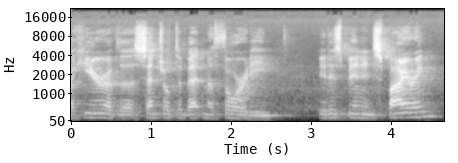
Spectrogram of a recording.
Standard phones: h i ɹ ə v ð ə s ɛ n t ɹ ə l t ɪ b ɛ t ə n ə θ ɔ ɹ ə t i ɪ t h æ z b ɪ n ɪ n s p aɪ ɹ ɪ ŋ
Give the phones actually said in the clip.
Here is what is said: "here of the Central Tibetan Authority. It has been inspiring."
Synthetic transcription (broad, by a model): h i ɹ ə v ð ə s ɛ n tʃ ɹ l t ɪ b ɛ t n ə θ ɔ ɹ ə t i ɪ t h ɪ z b ɪ n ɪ n s p aɪ ɹ ɪ ŋ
